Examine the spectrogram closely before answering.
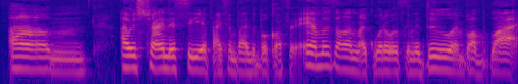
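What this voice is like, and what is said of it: Slightly strained, off voice. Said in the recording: “I was screaming last night, so my voice is a little off”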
